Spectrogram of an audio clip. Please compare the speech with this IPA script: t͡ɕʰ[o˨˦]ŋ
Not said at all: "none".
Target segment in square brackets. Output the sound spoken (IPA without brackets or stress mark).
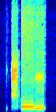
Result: o˨˦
